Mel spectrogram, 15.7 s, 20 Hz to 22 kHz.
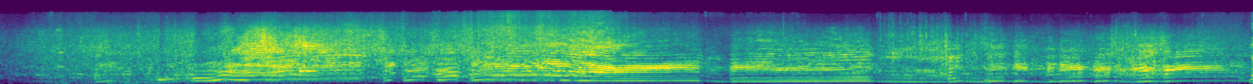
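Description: A 2-litre Ford Escort rally car charges through a Scottish forest stage in the 1989 Scottish Rally Championship, its engine roaring loud and close for a long sustained run, pitch rising and falling with gear changes.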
